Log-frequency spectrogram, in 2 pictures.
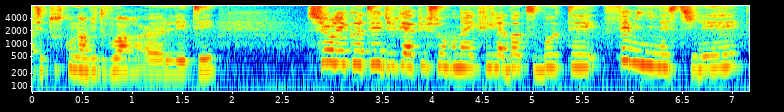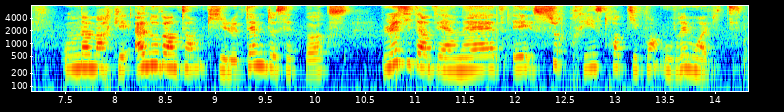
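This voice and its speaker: A woman in her early twenties chatting informally as she presents beauty products in a casual vlog review. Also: sits high. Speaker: beauty box unboxing vlogger. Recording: electric fan noise in background. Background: whirring electric fan.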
